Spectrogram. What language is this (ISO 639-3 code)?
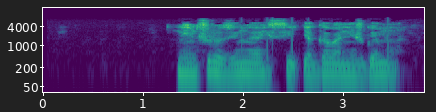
kin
